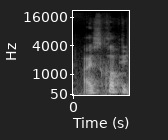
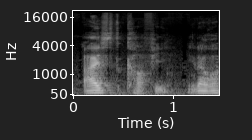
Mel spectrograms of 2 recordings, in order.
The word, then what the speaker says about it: iced coffee: 여러분 아이스 커피를 또 이제 해외에서 주문하실 때 아이스에다가 드를 살짝 넣어주시면은 이제 더 정확한 발음이 됩니다. 아이스 커피가 영어잖아 라고 해서 아이스 커피 주세요 라고 하면은 좀 못 알아들을 수 있으니까요. 거기다가 드를 살짝 넣어가지고요. 아이스드 커피라고 하는 게 더 정확한 발음이 될 것 같아요.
